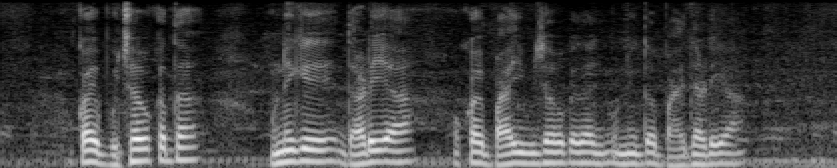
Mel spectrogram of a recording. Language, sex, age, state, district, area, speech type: Santali, male, 18-30, West Bengal, Malda, rural, spontaneous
